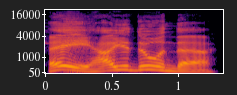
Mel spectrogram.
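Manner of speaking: loud, hammed-up Minnesota greeting; Minnesota accent. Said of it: "give me a good Minnesota accent".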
